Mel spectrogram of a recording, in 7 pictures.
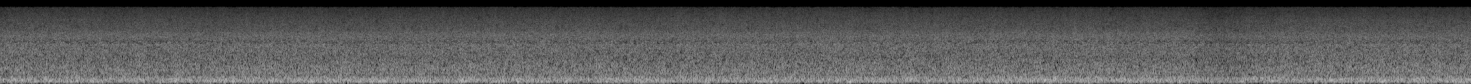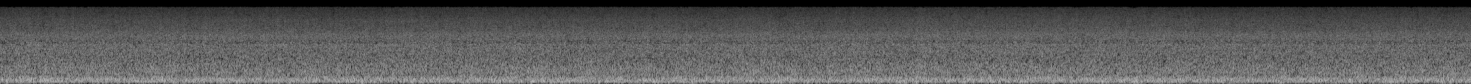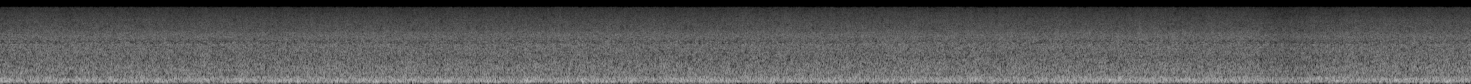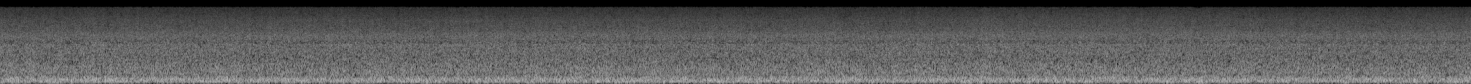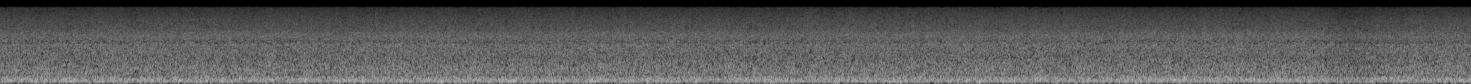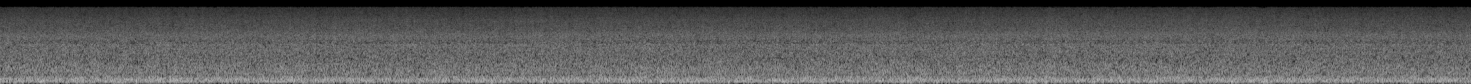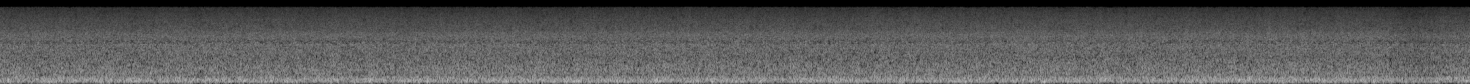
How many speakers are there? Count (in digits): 0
